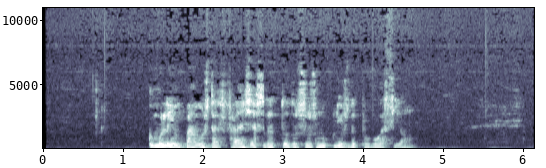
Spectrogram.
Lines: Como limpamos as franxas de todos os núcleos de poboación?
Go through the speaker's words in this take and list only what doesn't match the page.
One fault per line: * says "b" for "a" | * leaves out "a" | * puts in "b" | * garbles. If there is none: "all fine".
all fine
